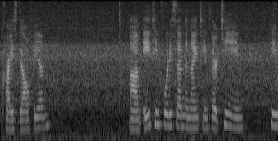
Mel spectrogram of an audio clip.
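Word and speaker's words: Christadelphian: how they pronounce it Chris delphian but like Philadelphian but Christ delphian um 1847 to 1913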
